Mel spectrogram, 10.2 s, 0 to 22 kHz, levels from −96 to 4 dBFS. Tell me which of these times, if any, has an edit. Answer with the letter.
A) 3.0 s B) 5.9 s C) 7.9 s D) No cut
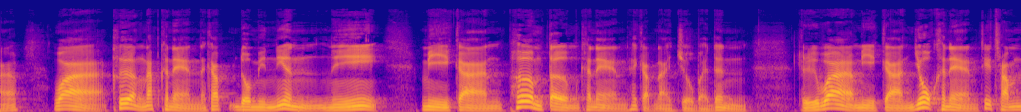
D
